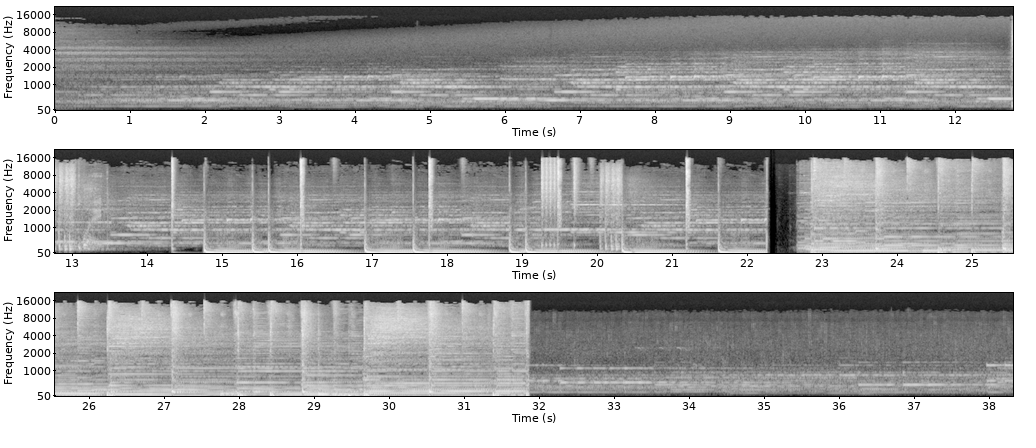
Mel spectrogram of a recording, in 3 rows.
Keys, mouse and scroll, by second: 0.4 g, 2.2 click, 2.4 g, 3.6 scroll up 1, 3.7 click, 4.3 scroll down 1, 4.4 click, 5.1 scroll up 1, 5.3 click, 5.4 g, 5.6 click, 6.3 click, 7.4 scroll up 1, 7.5 scroll down 1, 7.7 click, 7.9 scroll up 1, 8.0 click, 8.5 scroll down 1, 8.7 click, 10.3 ctrl+shift+q, 10.4 click, 11.0 ctrl+shift+q, 11.0 click, 11.7 scroll down 2, 11.8 click, 12.4 click, 13.0 click, 13.5 click, 13.7 ctrl+right click, 13.8 click, 14.0 shift+Page_Down, 14.1 click, 14.5 scroll down 1, 14.6 click, 14.7 scroll up 1, 14.8 click, 14.9 scroll down 1, 14.9 click, 16.1 scroll down 1, 16.1 right click, 16.2 click, 16.4 ctrl+z, 16.4 right click, 16.6 click, 17.0 scroll up 1, 17.2 click, 17.9 scroll down 1, 18.0 click, 18.3 scroll up 1, 18.7 click, 19.2 typing, 19.4 alt+click, 20.3 click, 20.4 F4, 20.5 scroll down 1, 20.6 click, 21.0 right click, 21.2 click, 31.8 click, 32.8 scroll up 1, 33.8 click, 34.5 scroll up 1, 37.1 scroll down 1, 37.7 click.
